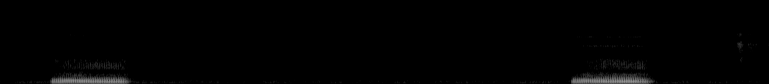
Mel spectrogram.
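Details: Labrador Retriever snoring indoors in a quiet room: two deep, rasping low snores, each under a second long, spaced about five seconds apart, with near silence between them.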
